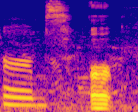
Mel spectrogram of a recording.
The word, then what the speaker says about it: herbs: Herbs. Herbs. Herbs. Herbs. Herbs. The H is silent.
